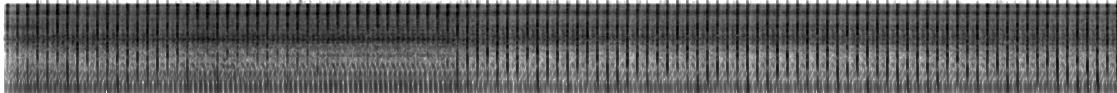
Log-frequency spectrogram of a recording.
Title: injector compressor leakage/engine compression leakage around howto fix and replace bad injectorseal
